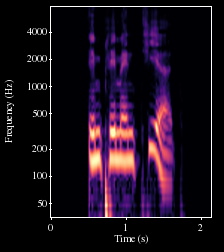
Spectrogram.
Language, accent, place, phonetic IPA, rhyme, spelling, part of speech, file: German, Germany, Berlin, [ɪmplemɛnˈtiːɐ̯t], -iːɐ̯t, implementiert, verb, De-implementiert.ogg
- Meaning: 1. past participle of implementieren 2. inflection of implementieren: third-person singular present 3. inflection of implementieren: second-person plural present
